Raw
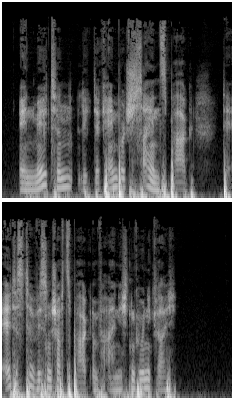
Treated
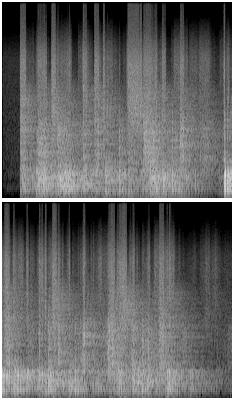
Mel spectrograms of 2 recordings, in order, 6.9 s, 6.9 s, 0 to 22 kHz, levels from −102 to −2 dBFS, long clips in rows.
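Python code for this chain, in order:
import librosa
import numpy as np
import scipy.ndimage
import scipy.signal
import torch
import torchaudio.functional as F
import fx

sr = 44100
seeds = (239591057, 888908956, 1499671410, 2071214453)

p1 = fx.recorder_agc(x, sr, target_db=-8.0, rise_db_per_s=27.0, max_gain_db=30)
p2 = fx.highpass(p1, sr, hz=260.0, slope=6)
p3 = fx.high_shelf(p2, sr, hz=4800.0, db=-10.5)
p4 = fx.level_steps(p3, sr, step_db=14)
p5 = fx.quant_dither(p4, sr, seeds[0], bits=10, dither='triangular')
p6 = fx.noise_vocoder(p5, sr, seeds[1], bands=3)
p7 = p6 + fx.echo_alternate(p6, sr, ms=344, hz=1900.0, feedback_pct=58, wet_db=-12.5, dry=0)
p8 = fx.rev_spring(p7, sr, rt60_s=1.2, pass_ms=(35, 43), chirp_ms=25, drr_db=1.5)
y = fx.slew_limit(p8, sr, full_power_hz=160.0)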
